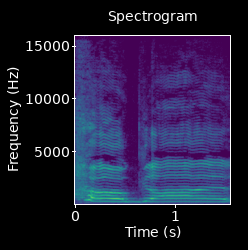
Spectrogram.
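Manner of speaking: high moaning cry of oh God; mock moan; imitating a passionate moan. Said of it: "it sounded like she was screaming".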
